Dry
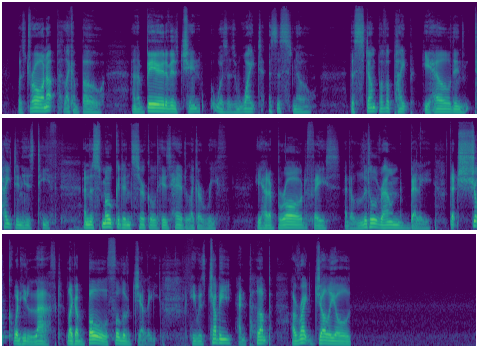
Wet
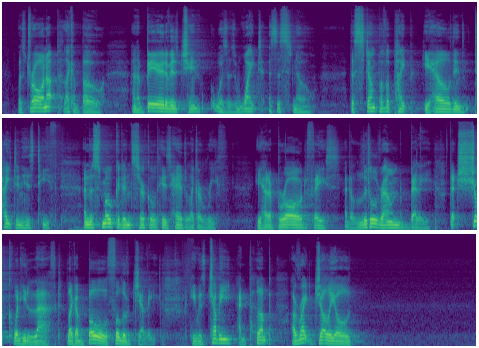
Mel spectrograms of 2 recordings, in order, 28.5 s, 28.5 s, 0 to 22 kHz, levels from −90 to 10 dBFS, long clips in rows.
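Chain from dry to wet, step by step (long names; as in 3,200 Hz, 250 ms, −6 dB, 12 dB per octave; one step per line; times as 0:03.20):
brickwall limiter −14.5 dBFS, peak gain reduction 8.5 dB
four-comb reverb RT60 1.2 s, combs from 30 ms, DRR 19.5 dB
level +8 dB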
